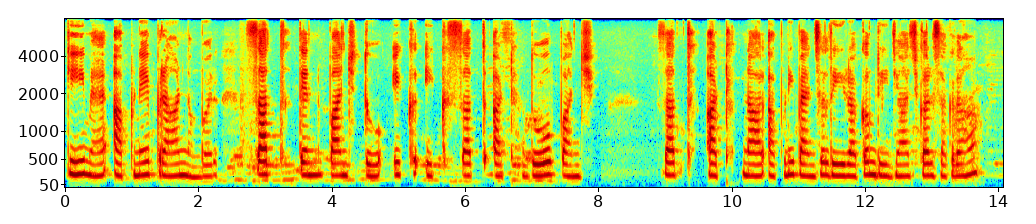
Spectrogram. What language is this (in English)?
Punjabi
